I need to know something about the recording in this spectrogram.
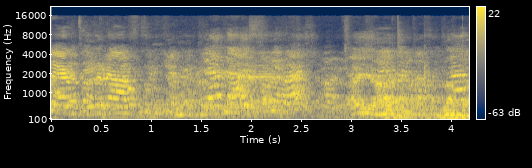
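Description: Several people talking over one another close by: loud, overlapping crowd chatter.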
